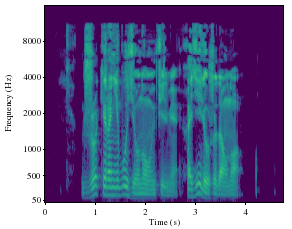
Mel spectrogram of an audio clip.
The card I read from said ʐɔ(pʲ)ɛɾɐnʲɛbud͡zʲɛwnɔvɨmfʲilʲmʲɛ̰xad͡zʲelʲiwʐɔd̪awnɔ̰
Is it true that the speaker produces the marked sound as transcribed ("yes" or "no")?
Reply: no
